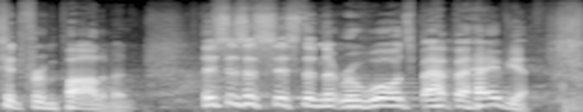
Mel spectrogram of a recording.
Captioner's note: laughs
